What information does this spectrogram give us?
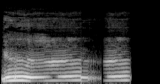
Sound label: monster bog demon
